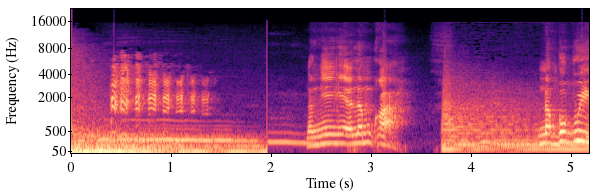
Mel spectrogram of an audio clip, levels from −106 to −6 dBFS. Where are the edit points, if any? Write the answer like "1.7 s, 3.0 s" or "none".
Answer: 2.0 s

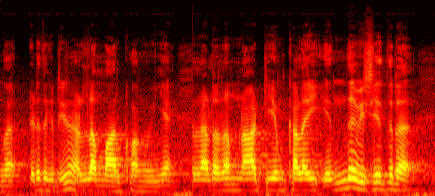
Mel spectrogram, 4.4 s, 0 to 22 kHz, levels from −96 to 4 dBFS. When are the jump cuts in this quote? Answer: 1.9 s

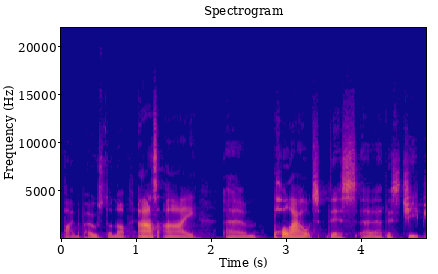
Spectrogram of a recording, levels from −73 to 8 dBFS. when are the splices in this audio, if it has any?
1.0 s

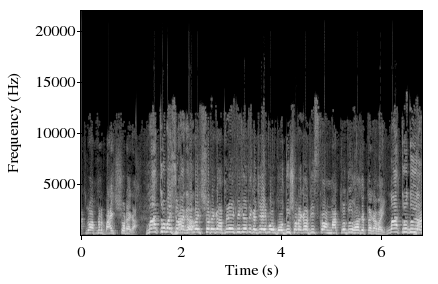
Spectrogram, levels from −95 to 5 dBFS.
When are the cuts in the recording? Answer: none

